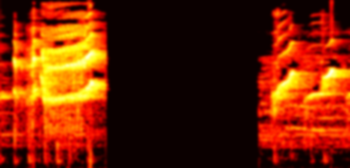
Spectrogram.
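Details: Cockatiel giving harsher, buzzy-edged whistles that slide upward, in two short bursts separated by silence.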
